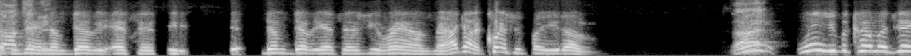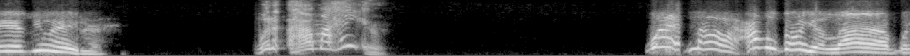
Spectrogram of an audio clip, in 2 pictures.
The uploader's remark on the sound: CALLERS CALL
